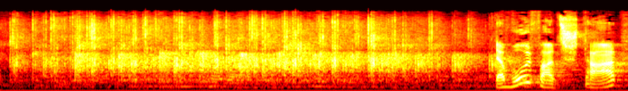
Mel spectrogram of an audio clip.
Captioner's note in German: Beifall AfD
